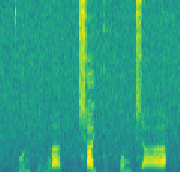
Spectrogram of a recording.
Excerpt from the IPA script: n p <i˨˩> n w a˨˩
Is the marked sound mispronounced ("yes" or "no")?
yes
